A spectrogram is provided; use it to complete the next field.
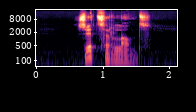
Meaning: Switzerland (a country in Western Europe and Central Europe; official name: Helvetische Republiek)
- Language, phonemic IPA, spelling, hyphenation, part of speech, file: Dutch, /ˈzʋɪtsərˌlɑnt/, Zwitserland, Zwit‧ser‧land, proper noun, Nl-Zwitserland.ogg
